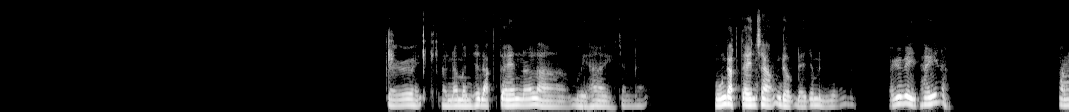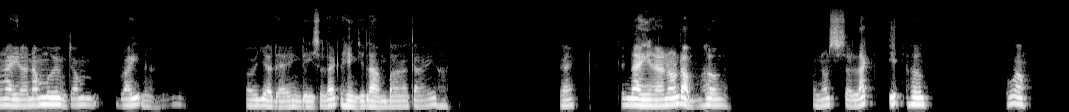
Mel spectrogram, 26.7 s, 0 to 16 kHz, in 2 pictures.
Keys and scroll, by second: 5.2-7.7 typing, 8.7 1, 9.2 2, 10.0 Return, 19.4 ctrl+d.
